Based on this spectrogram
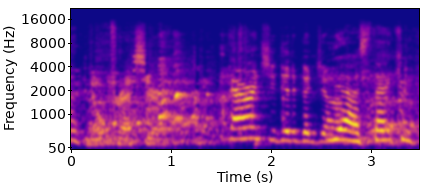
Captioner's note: all laughing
